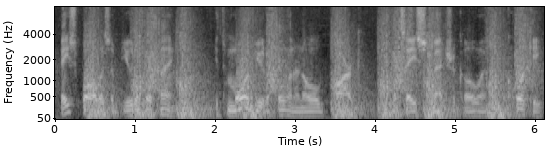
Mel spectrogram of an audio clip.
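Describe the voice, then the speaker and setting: Low male voice, steady and contemplative, interview style, heavy background noise. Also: normal speed. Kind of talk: reflective interview remarks. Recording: very noisy archive clip.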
